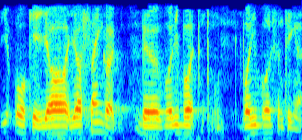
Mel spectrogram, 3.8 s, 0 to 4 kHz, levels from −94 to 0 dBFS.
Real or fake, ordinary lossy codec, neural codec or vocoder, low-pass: fake; MP3, 32 kbps; codec, 16 kHz, 8 kbps, FreqCodec, smaller model; 3.6 kHz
